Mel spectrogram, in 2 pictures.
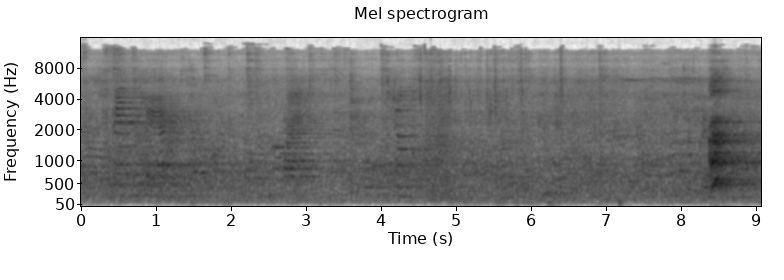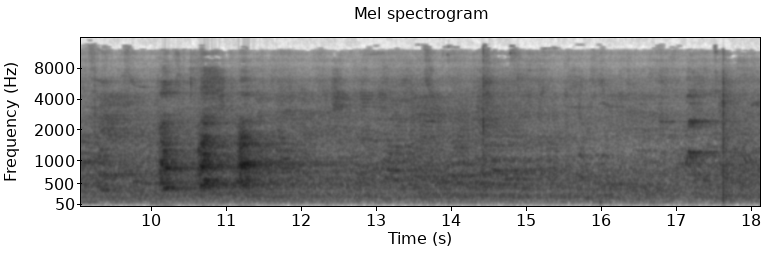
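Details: Dog barking at a dog show: a few sharp, loud barks burst out around the middle, one then a quick cluster of three, over a steady murmur of crowd voices.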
